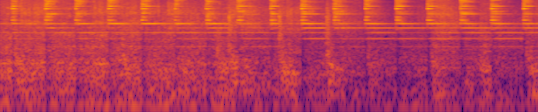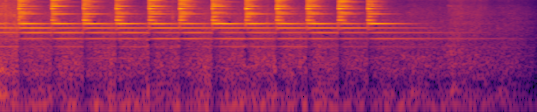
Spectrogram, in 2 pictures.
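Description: Diesel locomotive passing close by and moving off, its low rumble fading. Over it a grade-crossing bell rings with rapid, even strikes and stops about nine seconds in.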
